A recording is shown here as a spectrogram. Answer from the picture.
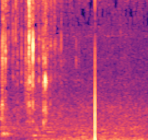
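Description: Faint low rumble with a single short, sharp click a little after halfway.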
